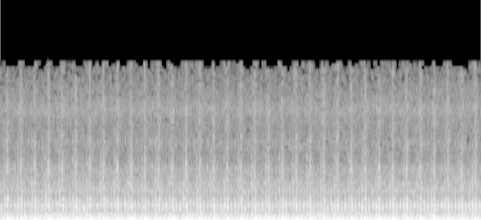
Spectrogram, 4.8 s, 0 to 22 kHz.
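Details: Land Rover Defender Puma 2.4 TDCi diesel, first start after rebuild with new oil pump and wiring loom, idles with a light regular tick over the clatter; hydraulic tappets still empty of oil, ticking gone after 45 minutes running.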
